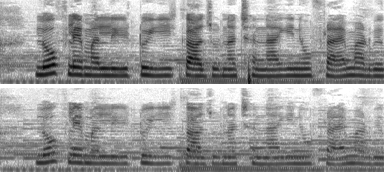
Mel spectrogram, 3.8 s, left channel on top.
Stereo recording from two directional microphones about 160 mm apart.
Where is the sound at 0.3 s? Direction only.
55° left (ahead or behind).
